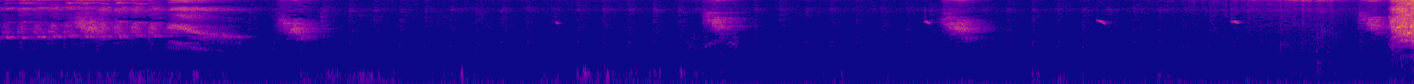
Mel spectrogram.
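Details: Common myna baby birds being fed by their mother, nipping at her; a rasping chick burst opens, then scattered brief hissy notes and clicks, ending in a loud harsh outburst.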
